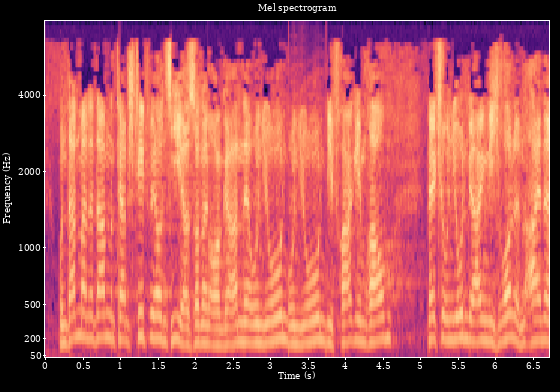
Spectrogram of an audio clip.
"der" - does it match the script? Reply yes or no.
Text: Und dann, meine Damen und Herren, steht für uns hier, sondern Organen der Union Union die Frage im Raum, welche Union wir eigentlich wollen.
yes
